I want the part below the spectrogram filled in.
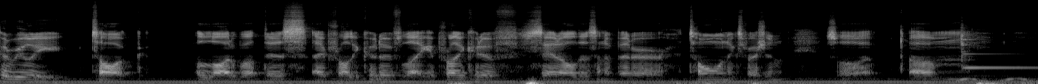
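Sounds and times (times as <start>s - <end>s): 
speech: 0.0s - 9.8s
low room hum: 0.0s - 10.3s
mobile phone ringing: 9.6s - 10.3s.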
